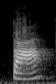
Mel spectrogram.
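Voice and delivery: tá set apart, loud and distinct; isolated syllable. Shown as a demonstration. Teacher showing the last syllable, tá loud and alone. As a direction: say tá by itself, punched out. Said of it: "e a última sílaba".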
